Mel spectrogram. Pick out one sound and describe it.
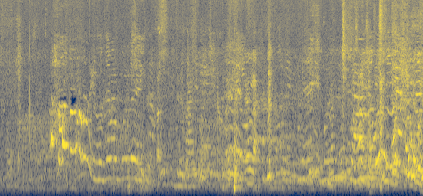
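Young children chatter and talk nearby in a room.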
